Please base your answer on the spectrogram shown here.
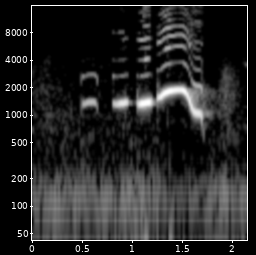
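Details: Caged black-naped oriole during its daily care routine, singing one mellow whistled phrase of brief level notes that climb into a long rising glide before dropping steeply, with no other sounds.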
